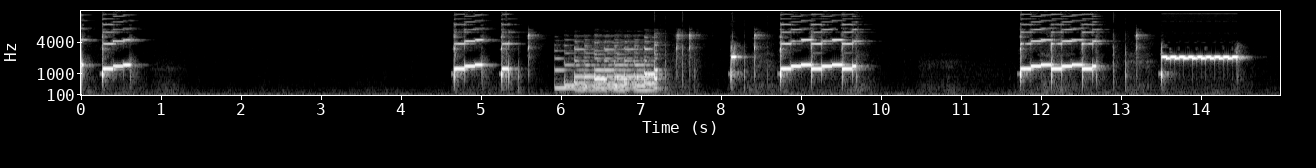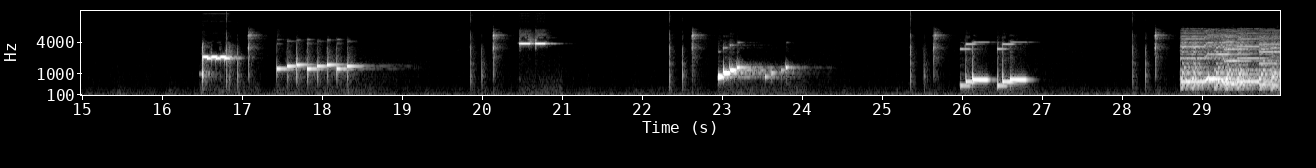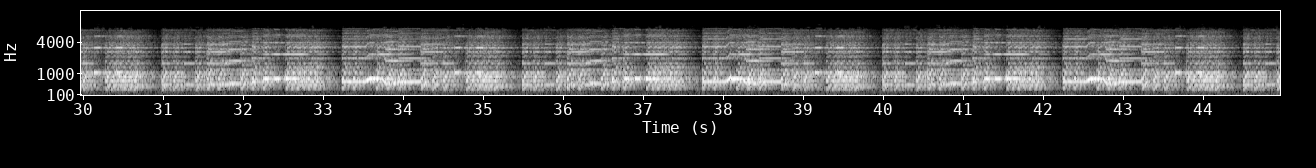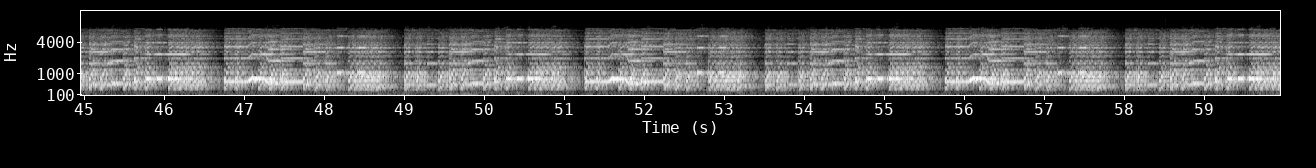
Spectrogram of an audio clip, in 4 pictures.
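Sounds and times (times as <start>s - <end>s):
electronic phone ringtones: 8.1s - 9.9s, 13.5s - 14.7s, 26.0s - 26.9s.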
